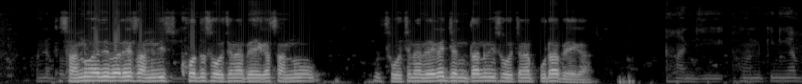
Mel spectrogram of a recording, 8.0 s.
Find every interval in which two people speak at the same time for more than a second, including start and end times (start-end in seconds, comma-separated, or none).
0.6-2.0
